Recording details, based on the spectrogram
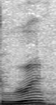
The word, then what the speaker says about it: route: That word is pronounced root.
